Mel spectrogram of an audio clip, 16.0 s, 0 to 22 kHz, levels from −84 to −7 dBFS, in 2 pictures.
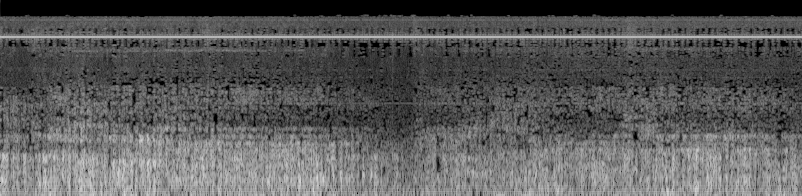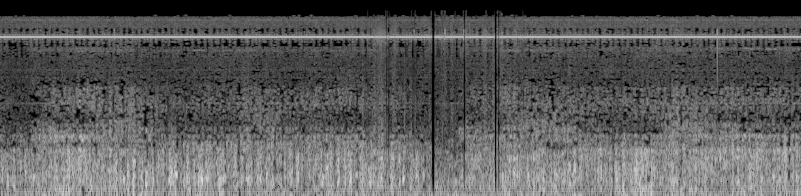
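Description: At 3.92 s the audio skips forward with no gap, which is likely a dropped buffer (overrun) losing around 40 ms of sound. From 11.54 to 13.25 s there is irregular crackling and scratching: loose connector crackle, where a worn or dirty contact repeatedly breaks and remakes the signal path.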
